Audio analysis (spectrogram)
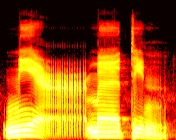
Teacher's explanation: nikmatin nikmatin n eh nikmatin nmatin nikmatin nmatin nah ini bacaannya sebenarnya sudah bagus nih tapi masih putus yang barusan harusnya dialirkan bunyi ain sukunnya dialirkan sedikit sampai melafazkan mimnya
